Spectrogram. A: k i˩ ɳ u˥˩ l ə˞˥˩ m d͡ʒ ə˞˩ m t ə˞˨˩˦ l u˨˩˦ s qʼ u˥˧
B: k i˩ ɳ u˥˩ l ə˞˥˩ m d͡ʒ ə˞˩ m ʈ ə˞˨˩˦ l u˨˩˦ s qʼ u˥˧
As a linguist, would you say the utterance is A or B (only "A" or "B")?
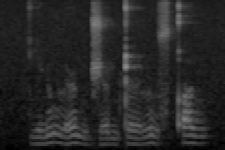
B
